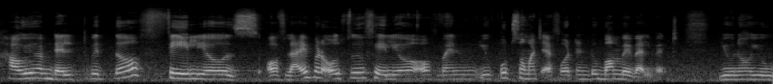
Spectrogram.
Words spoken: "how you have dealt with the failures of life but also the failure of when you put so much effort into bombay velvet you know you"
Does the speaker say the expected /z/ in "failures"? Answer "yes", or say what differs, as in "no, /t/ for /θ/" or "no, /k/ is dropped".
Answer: yes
